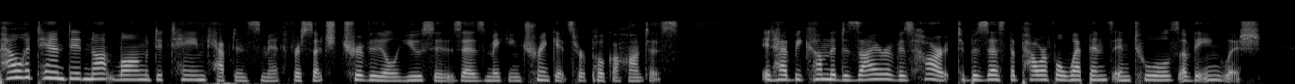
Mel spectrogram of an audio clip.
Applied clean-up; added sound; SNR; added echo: neural mask model Resemble Enhance denoiser.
